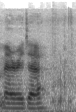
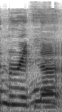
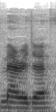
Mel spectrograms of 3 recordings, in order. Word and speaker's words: Merida: And then finally I've got Merida, which I pronounced right. I keep trying to call her Meridna, and I know that's not right. It's Merida. So Merida from Brave.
